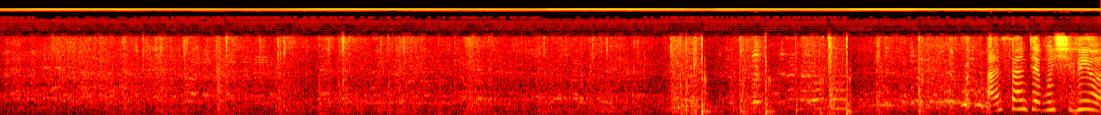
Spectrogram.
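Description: A crowd of men murmurs and laughs in the background.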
